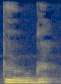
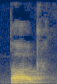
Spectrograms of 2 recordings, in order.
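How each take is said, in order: First: The vowel is a long oo sound. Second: The vowel is a short u sound. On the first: The speaker calls it wrong. "not boog" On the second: The speaker calls it right. "you say bug"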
